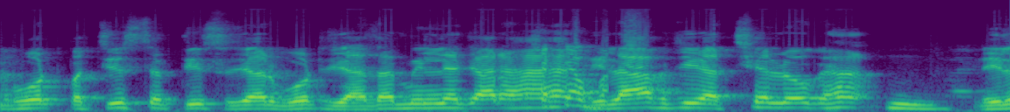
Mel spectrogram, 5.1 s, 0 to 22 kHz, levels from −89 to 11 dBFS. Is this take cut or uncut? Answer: cut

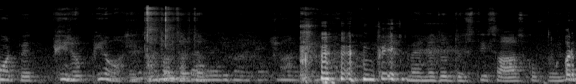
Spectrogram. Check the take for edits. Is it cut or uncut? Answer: cut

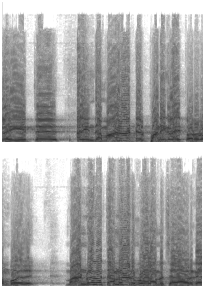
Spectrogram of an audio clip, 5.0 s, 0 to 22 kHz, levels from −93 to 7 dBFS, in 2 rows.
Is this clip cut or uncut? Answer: cut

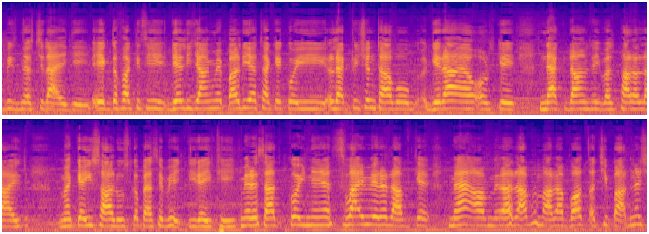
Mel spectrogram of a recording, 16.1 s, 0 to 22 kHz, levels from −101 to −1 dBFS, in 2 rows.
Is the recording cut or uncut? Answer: cut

